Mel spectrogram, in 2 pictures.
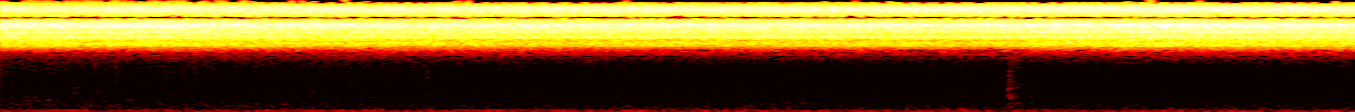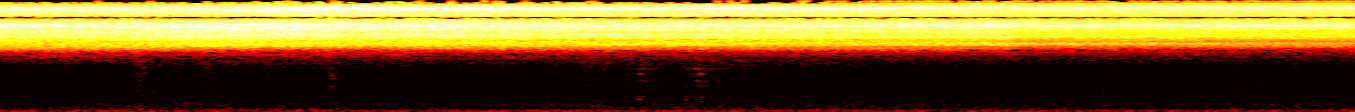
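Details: Male cicada singing on a tree beside rival males and other cicadas, captured by phone: a steady piercing buzz throughout, with a few faint soft taps and rustles underneath midway.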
